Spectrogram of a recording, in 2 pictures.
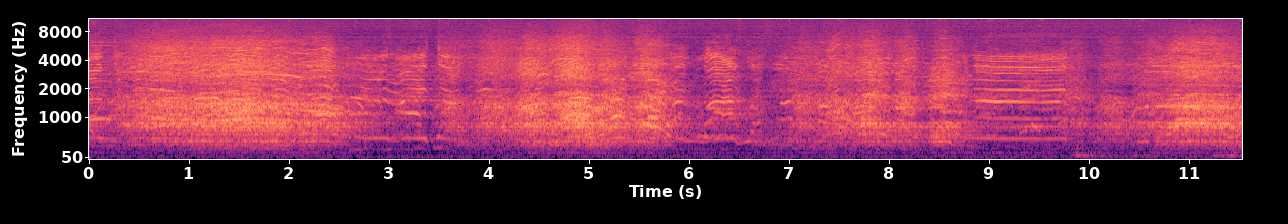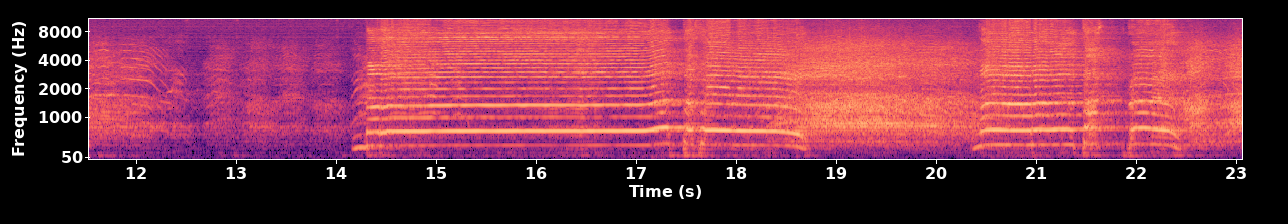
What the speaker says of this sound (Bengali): এটা জোয়ান পারে না, তাকবীর করতে কি পারে না?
